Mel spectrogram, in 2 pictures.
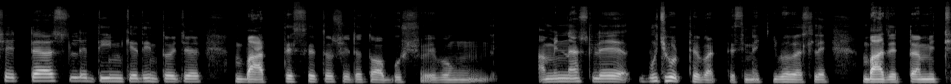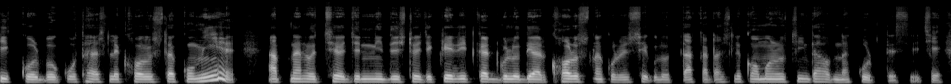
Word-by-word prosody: সেটা 165 Hz, 0 st, -1 dB
আসলে 160 Hz, -1 st, -5 dB, 0.2 s
দিনকে 145 Hz, -1 st, 0 dB
দিন 145 Hz, -1 st, -1 dB
তো 140 Hz, -, -1 dB
এই -, -, -6 dB
যে 135 Hz, -, +3 dB, 0.6 s
বাড়তেছে। 120 Hz, +3 st, +1 dB
তো 130 Hz, -, -5 dB
সেটা 120 Hz, -1 st, -5 dB
তো -, -, -7 dB
অবশ্যই 110 Hz, +1 st, -9 dB
এবং 110 Hz, 0 st, -5 dB, 0.9 s
আমি 130 Hz, +2 st, -1 dB
না -, -, +2 dB
আসলে 140 Hz, -1 st, -2 dB, 0.4 s
বুঝে 160 Hz, +3 st, -1 dB
উঠতে 150 Hz, -, -2 dB
পারতেছি 105 Hz, +1 st, -7 dB
না। -, -, -4 dB
কিভাবে 120 Hz, -1 st, +1 dB
আসলে 115 Hz, 0 st, -3 dB, 0.5 s
budget 120 Hz, -1 st, +7 dB
টা -, -, +3 dB
আমি 120 Hz, 0 st, +3 dB
ঠিক 135 Hz, -3 st, +2 dB, 0.2 s
করবো। 115 Hz, -1 st, +2 dB, 0.2 s
কোথায় 120 Hz, +1 st, -2 dB
আসলে 120 Hz, +1 st, -2 dB
খরচটা 120 Hz, 0 st, +2 dB
কমিয়ে 170 Hz, -, +6 dB, 0.5 s
আপনার 130 Hz, +1 st, 0 dB
হচ্ছে 120 Hz, +3 st, -2 dB, 0.2 s
যে 125 Hz, -, +3 dB, 0.2 s
নির্দিষ্ট 120 Hz, 0 st, +1 dB, 0.2 s
যে -, -, +3 dB
credit 130 Hz, -3 st, +4 dB
card 130 Hz, -2 st, +5 dB
গুলো 125 Hz, -1 st, +5 dB
দেয়ার 120 Hz, -3 st, +5 dB
খরচ 130 Hz, -2 st, +4 dB
না 120 Hz, -, 0 dB
করে 110 Hz, -1 st, -3 dB
সেগুলোর 110 Hz, 0 st, -5 dB
টাকাটা 115 Hz, 0 st, -3 dB
আসলে 125 Hz, +2 st, -8 dB
কমানোর 125 Hz, -1 st, +1 dB
চিন্তাভাবনা 120 Hz, -4 st, -2 dB
করতেছি। 110 Hz, -4 st, -6 dB, 0.2 s
যে 100 Hz, -, -4 dB
120 Hz, 160 wpm, -24 LUFS, 115-135 Hz, 0.9 s, budget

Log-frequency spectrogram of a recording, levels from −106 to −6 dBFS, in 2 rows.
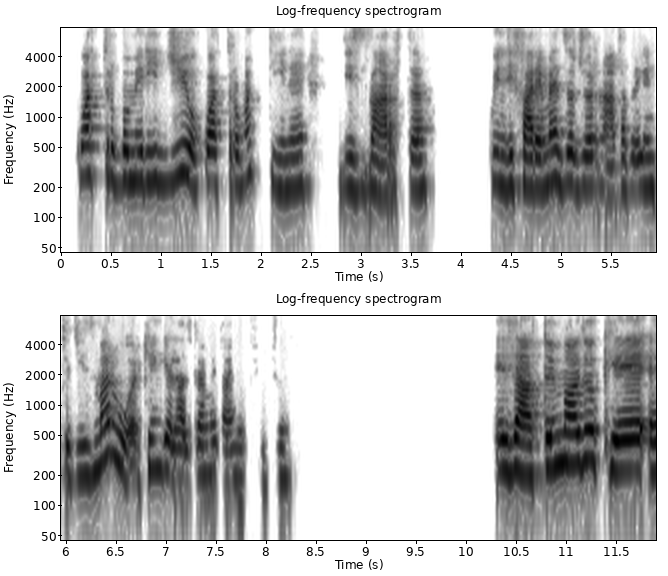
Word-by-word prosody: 4 260 Hz, -1 st, -3 dB
pomeriggi 230 Hz, +2 st, -3 dB
o 200 Hz, -6 st, 0 dB
4 220 Hz, -1 st, -2 dB
mattine 205 Hz, -6 st, -8 dB, 0.3 s
di 200 Hz, -2 st, -8 dB
smart; 190 Hz, 0 st, -5 dB, 0.5 s
quindi 210 Hz, -2 st, -5 dB
fare 195 Hz, -1 st, +2 dB
mezza 220 Hz, 0 st, 0 dB
giornata 195 Hz, -3 st, -5 dB
praticamente 195 Hz, 0 st, -5 dB
di 195 Hz, +1 st, -6 dB
smart 270 Hz, +10 st, 0 dB
working 230 Hz, -2 st, -2 dB
e 220 Hz, -, +3 dB
l'altra 190 Hz, +2 st, -4 dB
metà 205 Hz, -3 st, -7 dB
in 180 Hz, -, -10 dB
ufficio. 180 Hz, +1 st, -15 dB, 2.1 s
Esatto, 225 Hz, -1 st, +5 dB
in 240 Hz, +2 st, +6 dB
modo 265 Hz, +2 st, +6 dB
che 225 Hz, -2 st, +6 dB
210 Hz, 120 wpm, -19 LUFS, 195-230 Hz, 2.1 s, in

